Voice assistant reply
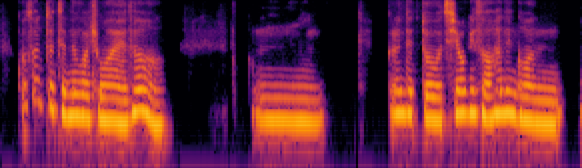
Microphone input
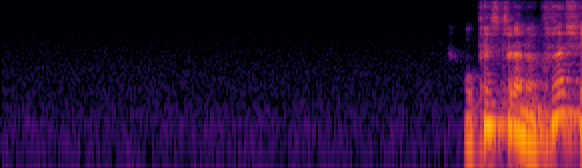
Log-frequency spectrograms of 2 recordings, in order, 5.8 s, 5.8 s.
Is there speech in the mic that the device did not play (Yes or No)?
Yes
